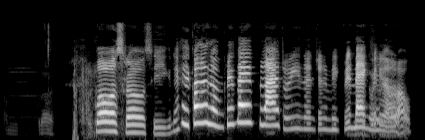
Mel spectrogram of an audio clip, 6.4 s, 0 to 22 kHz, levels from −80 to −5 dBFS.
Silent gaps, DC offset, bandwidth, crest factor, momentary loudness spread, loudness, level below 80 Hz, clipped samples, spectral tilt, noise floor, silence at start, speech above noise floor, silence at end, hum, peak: none; under 0.1%; 11.5 kHz; 22 dB; 15 LU; -20 LUFS; -68 dBFS; under 0.1%; -1 dB/octave; -66 dBFS; 1.1 s; 45 dB; 0.25 s; none; 0 dBFS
